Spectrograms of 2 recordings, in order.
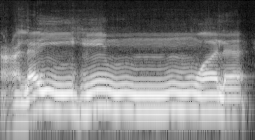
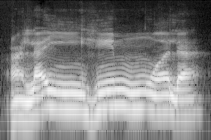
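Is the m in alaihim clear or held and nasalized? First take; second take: nasalized; clear. First: The m is held and nasalized. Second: The m is said clearly without holding. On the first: The speaker calls it wrong. "tidak boleh ditahan ... seperti itu tidak boleh" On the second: The speaker calls it right. "mim sukunnya dibaca jelas"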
